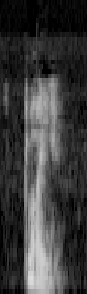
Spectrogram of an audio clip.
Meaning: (noun) 1. A tactic, strategy, or scheme 2. Sport; frolic 3. Employment; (verb) To form a column from a line of troops on some designated subdivision
- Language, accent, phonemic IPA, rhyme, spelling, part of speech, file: English, Southern England, /plɔɪ/, -ɔɪ, ploy, noun / verb, LL-Q1860 (eng)-ploy.wav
